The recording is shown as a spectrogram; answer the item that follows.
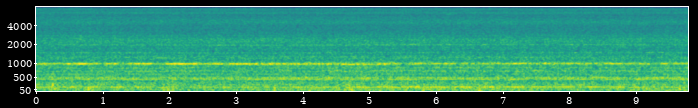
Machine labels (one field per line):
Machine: fan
